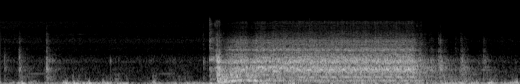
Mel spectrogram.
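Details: Oliver tractor (550 diesel) cranked by bypassing the push-button switch: about two seconds of strong, steady cranking at roughly three turns a second, no dragging or clicking. The starter works, so the fault is the push-button switch or its connection.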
